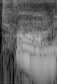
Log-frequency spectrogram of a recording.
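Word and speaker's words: Tomme: And it's interesting because I found out, so Tom is a French cheese, and so you don't pronounce the last letter.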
